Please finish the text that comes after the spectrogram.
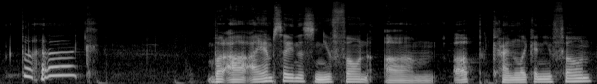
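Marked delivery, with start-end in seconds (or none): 0.0-1.0 much higher, squealed, almost falsetto; high-pitched squeal of amazement; squeaky amazed exclamation. Real, not acted. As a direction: squeak it out in disbelief.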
